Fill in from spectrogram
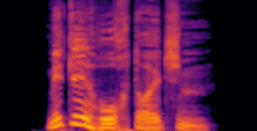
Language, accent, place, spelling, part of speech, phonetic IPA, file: German, Germany, Berlin, mittelhochdeutschem, adjective, [ˈmɪtl̩ˌhoːxdɔɪ̯tʃm̩], De-mittelhochdeutschem.ogg
- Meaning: strong dative masculine/neuter singular of mittelhochdeutsch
